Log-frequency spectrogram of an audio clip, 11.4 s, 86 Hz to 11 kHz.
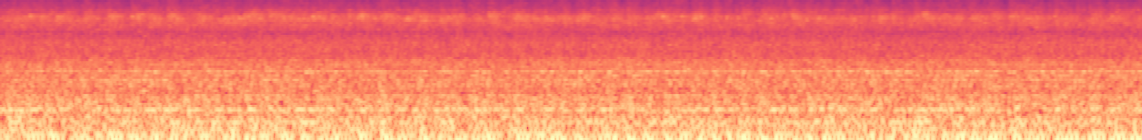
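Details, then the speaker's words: Sick Seconds 1.0 copper Camaro drag car, first fire-up after being freshened up and reassembled: loud, deep, steady rumble with even beat, no knocks or misses; normal idle. "1.0 in this video, obviously getting it on and off the hoist, but also first fire up of it, got it back together, everything was freshened up."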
